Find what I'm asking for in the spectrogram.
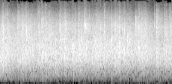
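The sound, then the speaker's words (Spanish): An audience at a Christmas gathering claps steadily for a few seconds to ease a speaker's nerves, a dense, even wash of many hands with no voices breaking through, holding at a consistent loudness throughout. “Eh, y pues Estoy muy emocionado y si me ganan los nervios me pueden aplaudir para que se me quiten y ya para que entremos todos en calor.”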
